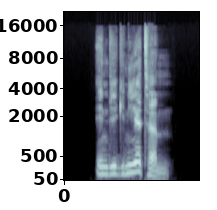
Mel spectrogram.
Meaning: strong dative masculine/neuter singular of indigniert
- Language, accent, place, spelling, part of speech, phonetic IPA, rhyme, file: German, Germany, Berlin, indigniertem, adjective, [ɪndɪˈɡniːɐ̯təm], -iːɐ̯təm, De-indigniertem.ogg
